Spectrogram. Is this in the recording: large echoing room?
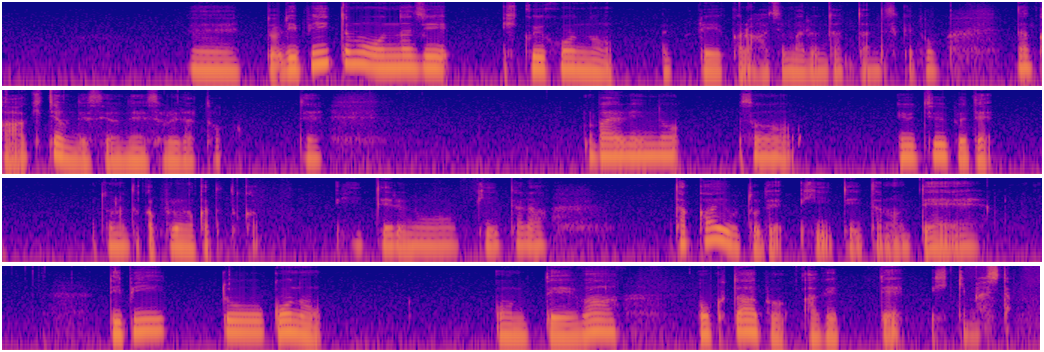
no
